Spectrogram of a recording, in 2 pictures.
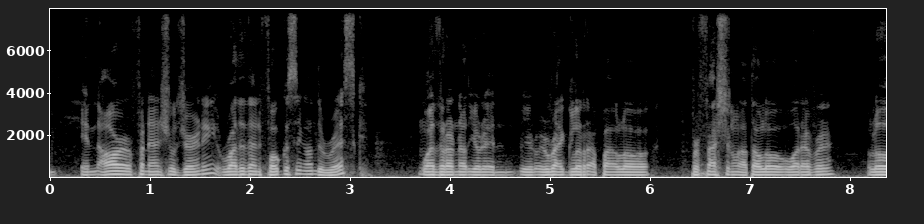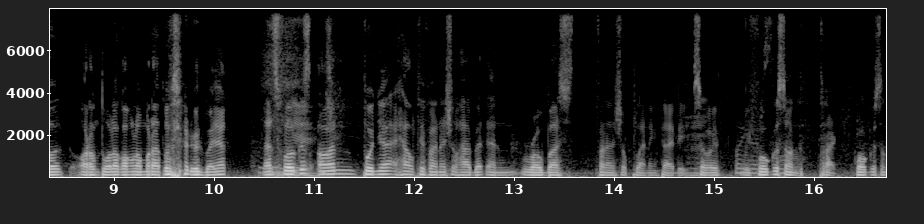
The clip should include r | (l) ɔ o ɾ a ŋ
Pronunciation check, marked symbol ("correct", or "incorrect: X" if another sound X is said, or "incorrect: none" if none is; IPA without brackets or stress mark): correct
